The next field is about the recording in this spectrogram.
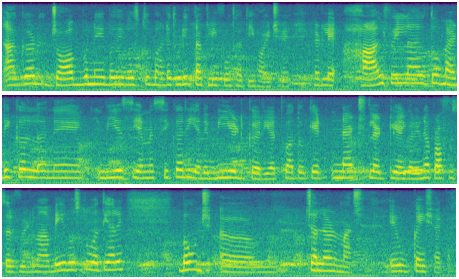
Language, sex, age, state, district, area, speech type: Gujarati, female, 30-45, Gujarat, Morbi, rural, spontaneous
